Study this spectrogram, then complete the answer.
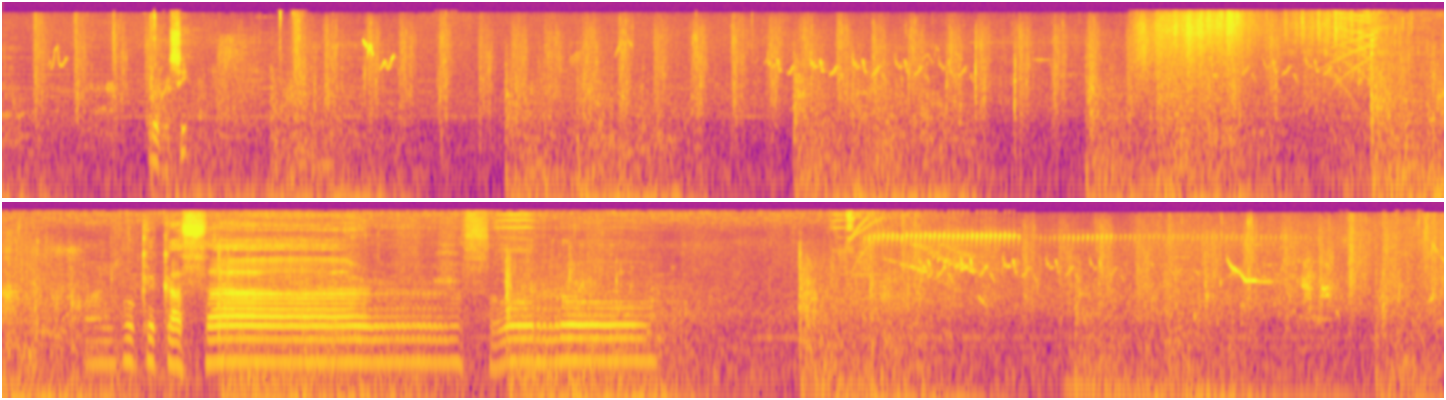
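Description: Footsteps rustle quickly through dense leaves and grass.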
